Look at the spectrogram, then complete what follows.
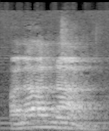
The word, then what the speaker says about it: Alalnath: Alalnath. Right. You go to Alalnath and taking darshan of Alalnath, which is outside Jagannath Puri, 20 kilometers.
